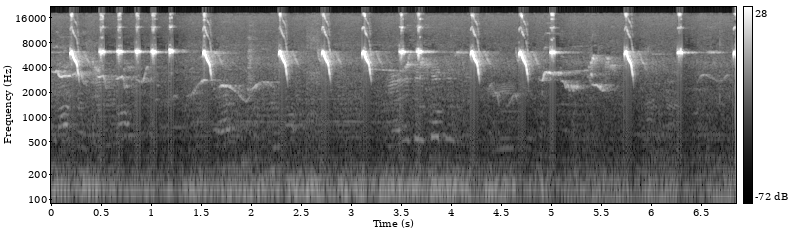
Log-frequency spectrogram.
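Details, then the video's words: Purworejo olive-backed sunbird in rhythmic, melodious song: quick high ticks and strong falling whistles alternating with lower, twisting warbled phrases, repeated in an uneven rolling pattern. "SUARA BURUNG: Kolibri Ninja Purworejo Berirama Syahdu Ngeroll Nembak"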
